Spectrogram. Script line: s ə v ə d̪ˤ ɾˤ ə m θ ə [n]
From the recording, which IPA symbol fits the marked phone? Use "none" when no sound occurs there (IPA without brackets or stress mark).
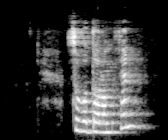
n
